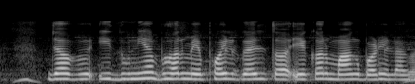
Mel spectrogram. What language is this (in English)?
Bhojpuri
